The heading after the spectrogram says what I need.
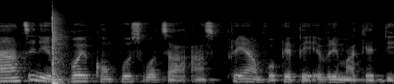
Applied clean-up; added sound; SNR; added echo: none; Cupboard open or close / Drawer open or close; 0 dB; none.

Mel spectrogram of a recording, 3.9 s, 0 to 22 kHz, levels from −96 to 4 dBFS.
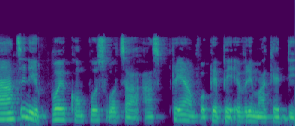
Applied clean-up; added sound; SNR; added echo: neural mask model DeepFilterNet 3.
